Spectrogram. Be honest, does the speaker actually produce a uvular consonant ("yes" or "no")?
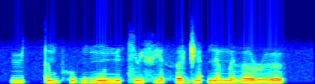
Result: no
